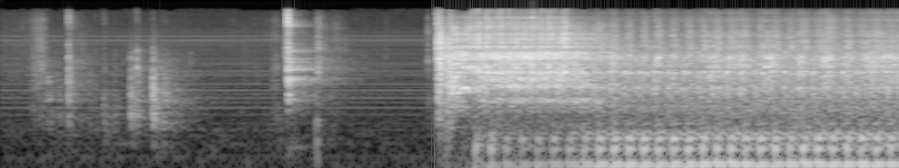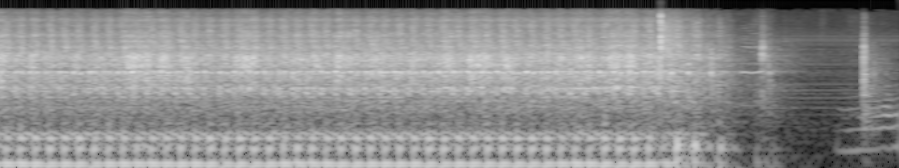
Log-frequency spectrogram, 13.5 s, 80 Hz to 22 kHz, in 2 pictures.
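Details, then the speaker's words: 2000 Polaris Sportsman 500 ATV, new replacement starter test-fired: steady fast cranking at about three beats a second for eight seconds, never catching; something in the starter drive sounds like it's hanging up, owner suspects rust inside, not confirmed. "sure sounds like something's hanging up but I don't know it's been so long since that starter worked I got a feeling that might be a little rusty or something in there"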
